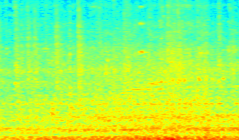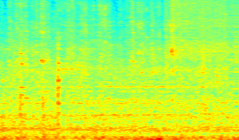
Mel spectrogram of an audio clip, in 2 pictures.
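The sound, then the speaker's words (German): Freight wagons being shunted in a rail yard in Chemnitz make a continuous rumbling clatter of wheels and couplings with faint metallic squeals. A couple of sharper knocks stand out, and no one speaks. “So hört sich's an, wenn Güterwaggons rangiert werden.”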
